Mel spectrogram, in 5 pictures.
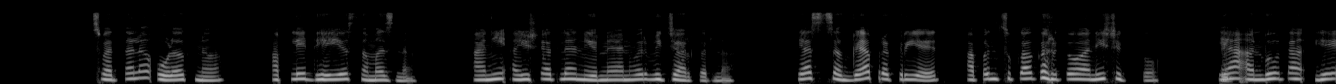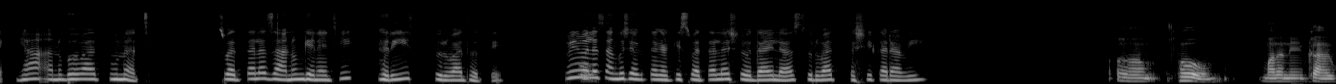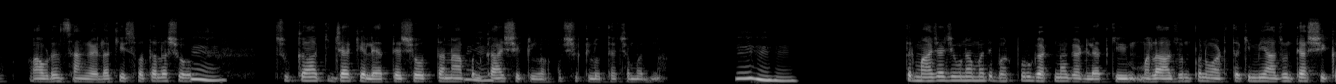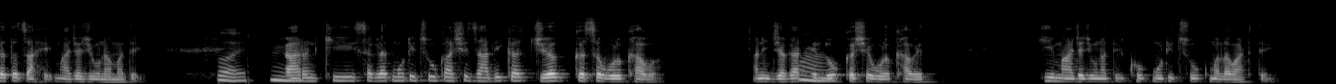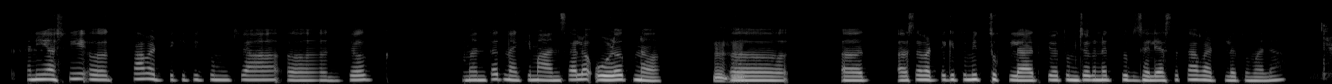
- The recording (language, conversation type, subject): Marathi, podcast, स्वतःला पुन्हा शोधताना आपण कोणत्या चुका केल्या आणि त्यातून काय शिकलो?
- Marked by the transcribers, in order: laughing while speaking: "करतो आणि"; other background noise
